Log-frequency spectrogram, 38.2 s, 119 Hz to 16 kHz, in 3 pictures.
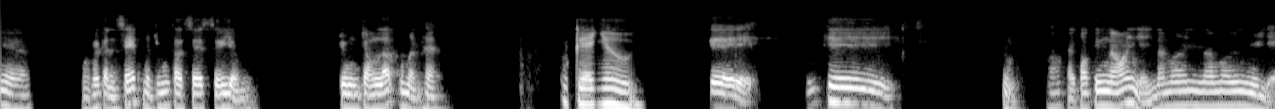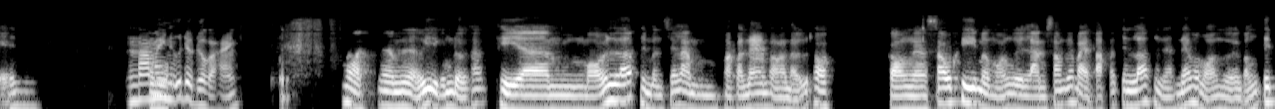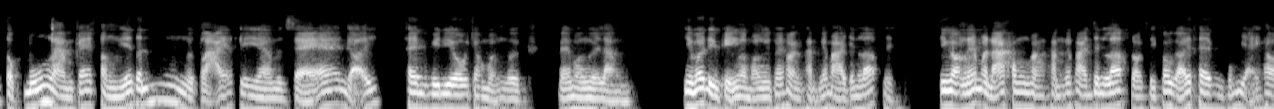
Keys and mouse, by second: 11.1 right click, 33.7 middle click.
